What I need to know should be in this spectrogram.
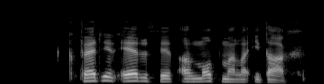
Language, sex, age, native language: Icelandic, male, 14, Icelandic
